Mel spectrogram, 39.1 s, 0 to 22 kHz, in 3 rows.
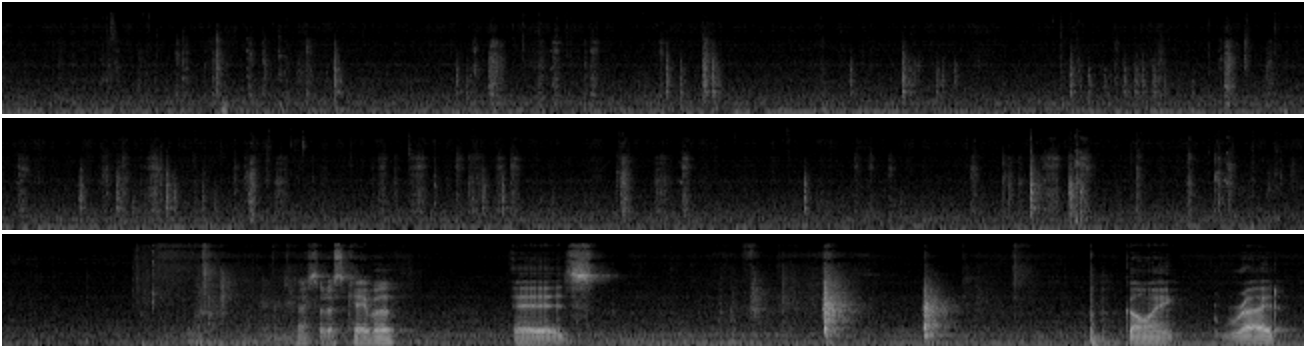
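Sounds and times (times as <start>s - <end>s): low steady hum: 0.0s - 39.0s.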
